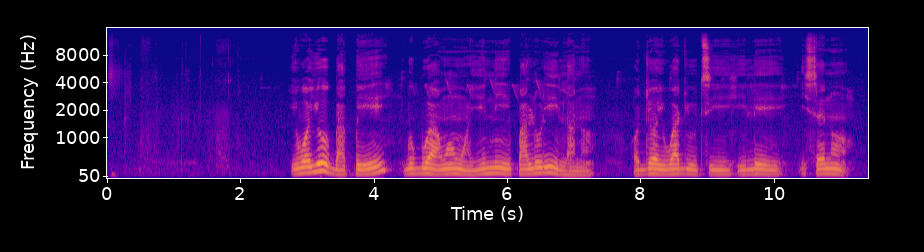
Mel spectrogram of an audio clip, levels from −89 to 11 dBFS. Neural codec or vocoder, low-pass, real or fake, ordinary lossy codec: none; 14.4 kHz; real; none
